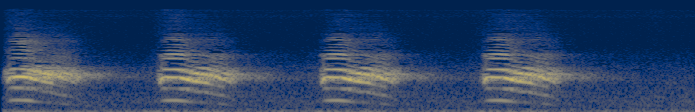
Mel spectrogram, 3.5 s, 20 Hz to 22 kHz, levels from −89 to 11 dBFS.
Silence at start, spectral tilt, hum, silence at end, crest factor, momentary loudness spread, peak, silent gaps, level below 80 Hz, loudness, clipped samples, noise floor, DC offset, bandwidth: 0 s; -1 dB/octave; none; 0.6 s; 16 dB; 11 LU; -4 dBFS; none; -52 dBFS; -18 LUFS; under 0.1%; -51 dBFS; under 0.1%; 7.8 kHz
